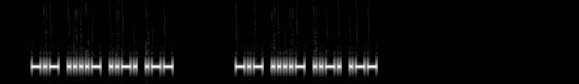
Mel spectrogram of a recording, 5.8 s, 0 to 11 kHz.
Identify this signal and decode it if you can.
Morse code, heard as a keyed tone, about 37 wpm, 700 Hz. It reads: K4FW K4FW
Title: USA Call Signs - 4 Characters - Repeated 2x - 40wpm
